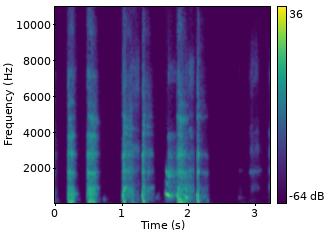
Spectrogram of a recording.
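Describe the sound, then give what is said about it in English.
Fake coughing recorded on a keyboard and played back, a series of harsh, hacking coughs in uneven bursts, with a couple of faint ones trailing at the end. “he recorded this thing on his keyboard with like, it sounded like he was coughing up a lung”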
